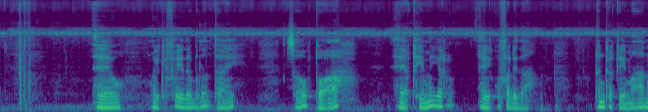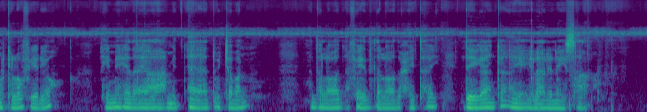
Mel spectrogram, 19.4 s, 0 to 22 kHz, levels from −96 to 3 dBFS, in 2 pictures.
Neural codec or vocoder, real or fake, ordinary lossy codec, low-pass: vocoder, 44.1 kHz, 128 mel bands, Pupu-Vocoder; fake; none; none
